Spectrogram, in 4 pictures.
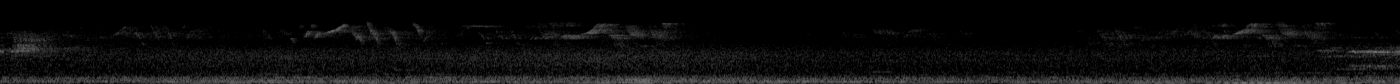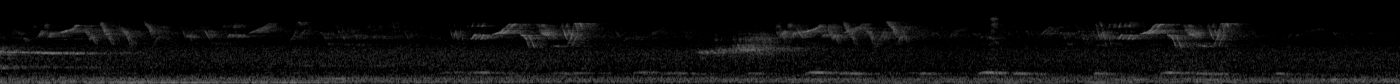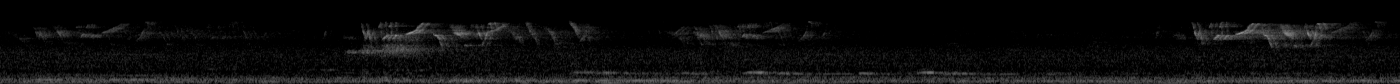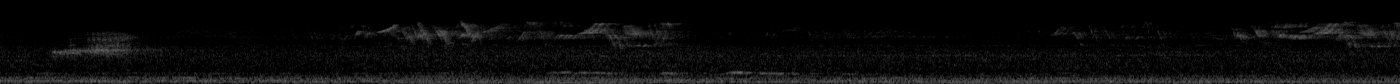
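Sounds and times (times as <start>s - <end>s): small birds chirping: 15.8s - 27.4s, 38.2s - 42.2s, 43.9s - 56.0s.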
